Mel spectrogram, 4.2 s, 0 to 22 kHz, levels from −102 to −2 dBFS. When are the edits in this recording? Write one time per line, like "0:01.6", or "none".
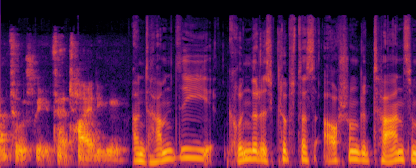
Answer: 0:01.3

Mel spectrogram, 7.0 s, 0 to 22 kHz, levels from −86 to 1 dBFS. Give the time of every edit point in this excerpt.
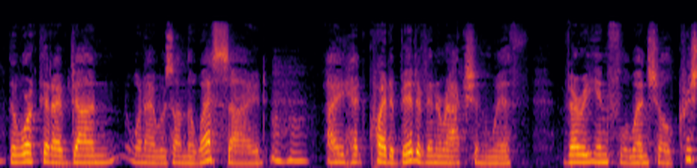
none

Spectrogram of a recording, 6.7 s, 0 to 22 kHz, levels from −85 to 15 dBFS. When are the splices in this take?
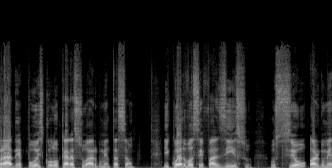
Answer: none

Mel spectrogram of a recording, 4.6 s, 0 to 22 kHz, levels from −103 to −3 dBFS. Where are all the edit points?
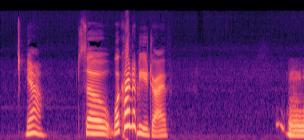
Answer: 0:02.0

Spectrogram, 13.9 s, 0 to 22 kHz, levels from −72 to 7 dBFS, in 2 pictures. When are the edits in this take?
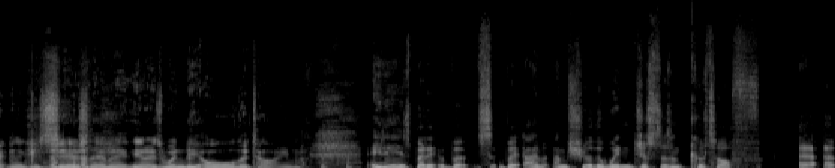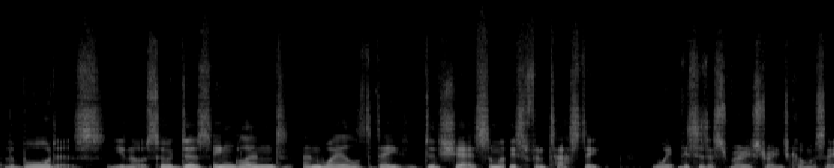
0:03.4
0:04.3
0:08.7
0:10.0
0:10.6
0:11.1

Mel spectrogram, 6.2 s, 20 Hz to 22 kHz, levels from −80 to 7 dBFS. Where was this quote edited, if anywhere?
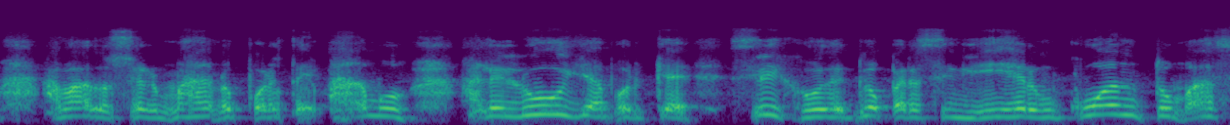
0:01.3
0:03.8
0:04.2

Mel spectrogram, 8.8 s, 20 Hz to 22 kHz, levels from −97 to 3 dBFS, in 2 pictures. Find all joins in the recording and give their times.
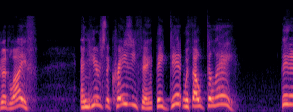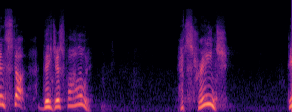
0:01.3
0:02.3
0:02.7
0:05.0
0:07.2

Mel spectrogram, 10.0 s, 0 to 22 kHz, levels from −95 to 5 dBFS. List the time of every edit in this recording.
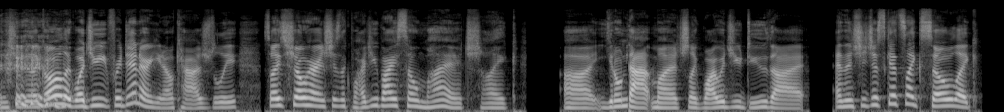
0:06.3

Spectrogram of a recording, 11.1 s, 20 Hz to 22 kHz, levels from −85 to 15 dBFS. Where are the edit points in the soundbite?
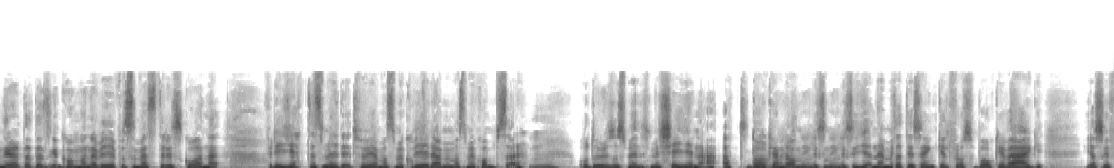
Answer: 0:04.1
0:08.2
0:08.9

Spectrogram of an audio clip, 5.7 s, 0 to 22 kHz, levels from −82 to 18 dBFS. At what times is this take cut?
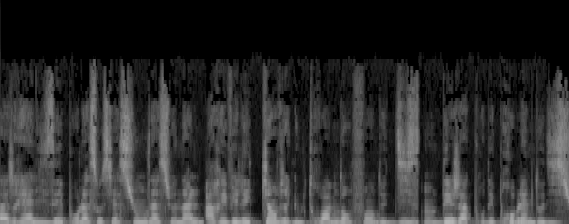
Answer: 0:01.5
0:02.0
0:03.3
0:03.8
0:04.2
0:04.7

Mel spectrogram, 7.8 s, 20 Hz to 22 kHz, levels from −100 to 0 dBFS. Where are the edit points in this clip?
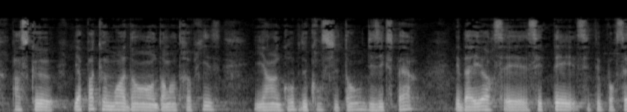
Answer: none

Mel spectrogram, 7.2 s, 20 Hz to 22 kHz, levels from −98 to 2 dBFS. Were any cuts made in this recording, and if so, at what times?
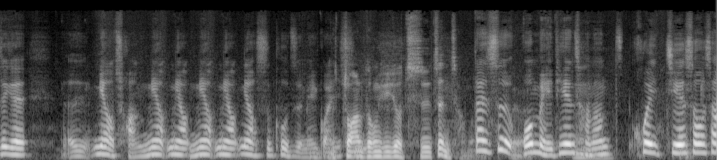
0:01.9
0:04.3
0:06.3

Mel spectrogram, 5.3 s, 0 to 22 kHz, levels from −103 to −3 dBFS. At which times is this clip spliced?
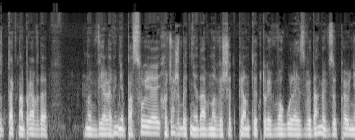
0:01.7
0:02.4
0:02.8
0:03.9

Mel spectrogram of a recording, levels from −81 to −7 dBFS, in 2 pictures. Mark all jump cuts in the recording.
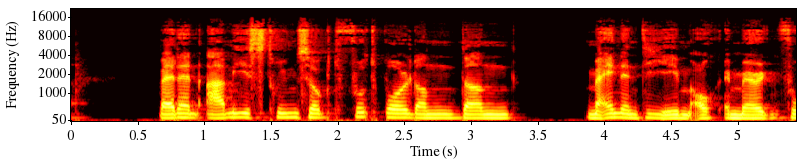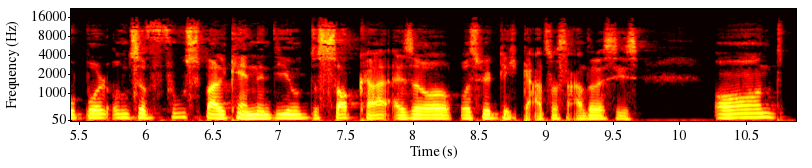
none

